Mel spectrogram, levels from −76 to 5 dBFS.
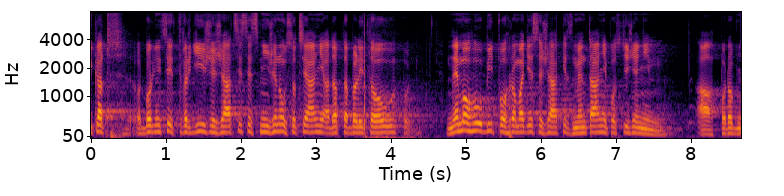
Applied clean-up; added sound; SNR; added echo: none; Fireworks; 15 dB; none.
